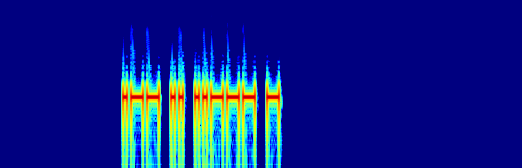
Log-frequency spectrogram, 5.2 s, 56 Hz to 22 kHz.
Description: Morse code, heard as a keyed tone, about 31 wpm, 700 Hz. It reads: WI2T
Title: USA Call Signs - 4 Characters - Repeated 2x - 30wpm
